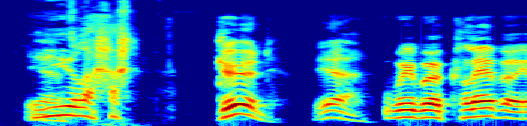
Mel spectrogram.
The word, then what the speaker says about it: Jylhä: Firstly, for us down here, how do we pronounce it? Jylhä. Yeah. Jylhä.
